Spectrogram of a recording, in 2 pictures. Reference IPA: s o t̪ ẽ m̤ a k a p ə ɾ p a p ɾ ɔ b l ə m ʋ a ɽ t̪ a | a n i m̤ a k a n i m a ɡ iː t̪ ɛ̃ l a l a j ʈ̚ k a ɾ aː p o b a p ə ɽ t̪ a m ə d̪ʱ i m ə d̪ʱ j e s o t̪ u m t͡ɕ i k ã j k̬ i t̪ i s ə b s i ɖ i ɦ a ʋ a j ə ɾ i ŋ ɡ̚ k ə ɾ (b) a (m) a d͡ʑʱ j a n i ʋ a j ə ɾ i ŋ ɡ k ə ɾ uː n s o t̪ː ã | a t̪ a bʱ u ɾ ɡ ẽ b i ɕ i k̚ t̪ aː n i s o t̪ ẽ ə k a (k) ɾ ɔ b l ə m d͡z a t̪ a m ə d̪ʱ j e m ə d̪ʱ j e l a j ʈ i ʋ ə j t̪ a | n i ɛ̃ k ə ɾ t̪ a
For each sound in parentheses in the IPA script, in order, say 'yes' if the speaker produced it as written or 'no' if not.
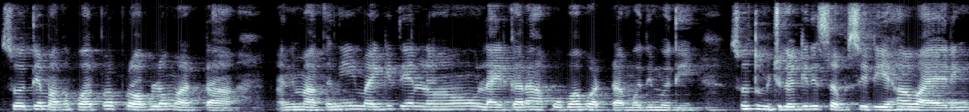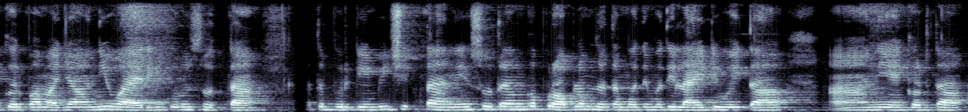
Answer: no, yes, no

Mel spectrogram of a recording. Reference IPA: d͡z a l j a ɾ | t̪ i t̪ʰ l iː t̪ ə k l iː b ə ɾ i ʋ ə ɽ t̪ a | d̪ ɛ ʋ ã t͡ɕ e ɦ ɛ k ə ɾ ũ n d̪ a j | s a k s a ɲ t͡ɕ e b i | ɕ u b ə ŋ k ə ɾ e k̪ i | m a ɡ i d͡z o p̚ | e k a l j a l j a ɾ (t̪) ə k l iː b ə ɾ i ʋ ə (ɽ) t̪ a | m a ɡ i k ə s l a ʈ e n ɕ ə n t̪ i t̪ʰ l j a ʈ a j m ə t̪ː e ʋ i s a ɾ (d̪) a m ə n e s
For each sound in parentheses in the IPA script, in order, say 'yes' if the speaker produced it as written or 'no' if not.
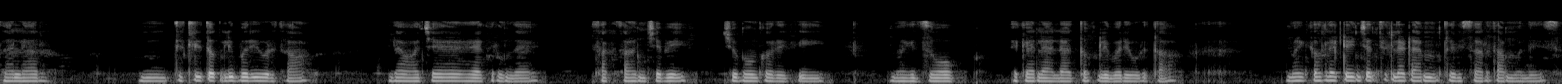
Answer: yes, yes, no

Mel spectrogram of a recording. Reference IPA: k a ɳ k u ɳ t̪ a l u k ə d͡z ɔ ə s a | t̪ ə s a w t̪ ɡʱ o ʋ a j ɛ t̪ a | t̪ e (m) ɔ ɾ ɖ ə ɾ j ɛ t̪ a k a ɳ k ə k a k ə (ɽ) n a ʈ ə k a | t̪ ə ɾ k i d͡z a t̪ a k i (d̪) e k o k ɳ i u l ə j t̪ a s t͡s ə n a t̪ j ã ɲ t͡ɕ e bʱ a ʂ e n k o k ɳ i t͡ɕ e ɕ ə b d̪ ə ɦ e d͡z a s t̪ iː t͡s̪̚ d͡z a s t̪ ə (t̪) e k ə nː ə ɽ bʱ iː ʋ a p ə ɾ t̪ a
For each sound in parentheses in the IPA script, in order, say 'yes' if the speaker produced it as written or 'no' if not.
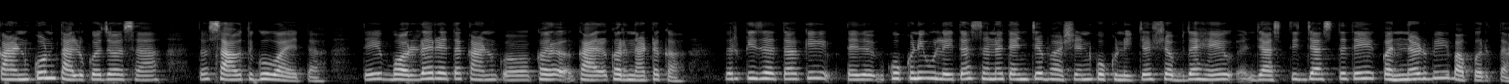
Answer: no, no, no, yes

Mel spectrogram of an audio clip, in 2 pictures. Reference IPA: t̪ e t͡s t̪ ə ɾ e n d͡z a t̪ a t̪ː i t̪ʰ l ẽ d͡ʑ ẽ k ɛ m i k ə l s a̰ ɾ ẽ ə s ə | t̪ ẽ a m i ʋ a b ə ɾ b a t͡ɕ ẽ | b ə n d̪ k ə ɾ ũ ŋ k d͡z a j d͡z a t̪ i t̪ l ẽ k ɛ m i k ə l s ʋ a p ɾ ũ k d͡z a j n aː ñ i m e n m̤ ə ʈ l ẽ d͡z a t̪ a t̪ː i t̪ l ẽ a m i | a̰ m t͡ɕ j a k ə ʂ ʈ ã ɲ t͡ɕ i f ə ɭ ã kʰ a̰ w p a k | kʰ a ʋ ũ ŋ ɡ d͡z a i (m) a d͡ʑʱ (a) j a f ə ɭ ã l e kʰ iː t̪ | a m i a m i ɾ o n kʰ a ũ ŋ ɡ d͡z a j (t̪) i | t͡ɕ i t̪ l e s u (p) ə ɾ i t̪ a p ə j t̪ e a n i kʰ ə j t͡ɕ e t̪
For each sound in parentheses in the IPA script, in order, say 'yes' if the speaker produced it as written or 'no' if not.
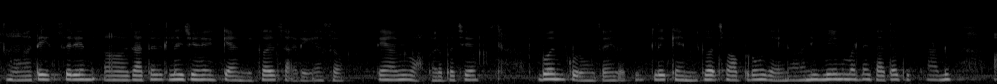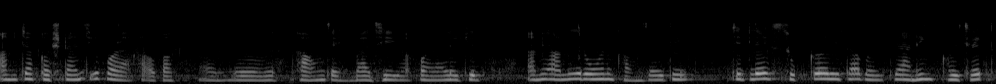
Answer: no, no, yes, no

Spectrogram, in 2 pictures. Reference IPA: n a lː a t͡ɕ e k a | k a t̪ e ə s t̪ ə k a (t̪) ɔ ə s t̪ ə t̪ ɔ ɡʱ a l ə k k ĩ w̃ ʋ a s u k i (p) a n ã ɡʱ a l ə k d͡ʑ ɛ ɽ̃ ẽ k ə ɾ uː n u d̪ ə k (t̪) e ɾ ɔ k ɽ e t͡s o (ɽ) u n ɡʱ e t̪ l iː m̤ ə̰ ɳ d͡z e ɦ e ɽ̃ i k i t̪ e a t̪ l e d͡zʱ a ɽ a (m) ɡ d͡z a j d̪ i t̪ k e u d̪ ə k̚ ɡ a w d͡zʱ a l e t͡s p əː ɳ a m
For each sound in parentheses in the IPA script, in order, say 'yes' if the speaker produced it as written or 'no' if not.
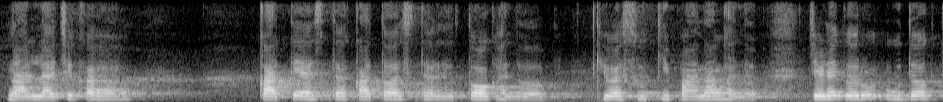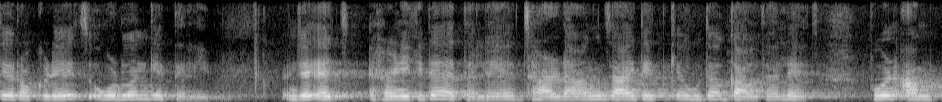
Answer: yes, yes, yes, yes, no

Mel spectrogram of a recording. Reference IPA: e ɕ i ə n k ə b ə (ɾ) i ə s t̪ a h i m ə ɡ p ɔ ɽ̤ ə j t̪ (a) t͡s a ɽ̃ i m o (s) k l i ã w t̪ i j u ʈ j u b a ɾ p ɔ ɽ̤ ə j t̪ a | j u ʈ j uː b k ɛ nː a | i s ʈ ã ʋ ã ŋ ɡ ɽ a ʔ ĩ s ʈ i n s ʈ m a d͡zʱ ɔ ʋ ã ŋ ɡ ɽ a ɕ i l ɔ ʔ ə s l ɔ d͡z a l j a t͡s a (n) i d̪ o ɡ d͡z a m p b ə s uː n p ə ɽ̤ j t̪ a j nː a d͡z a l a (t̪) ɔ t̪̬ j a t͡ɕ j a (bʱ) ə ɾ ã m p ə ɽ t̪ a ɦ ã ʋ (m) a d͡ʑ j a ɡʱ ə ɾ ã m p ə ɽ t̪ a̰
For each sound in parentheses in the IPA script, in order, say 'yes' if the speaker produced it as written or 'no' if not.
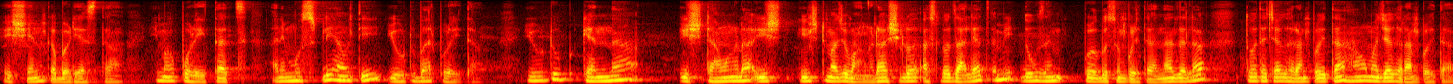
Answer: no, yes, yes, no, yes, no, yes

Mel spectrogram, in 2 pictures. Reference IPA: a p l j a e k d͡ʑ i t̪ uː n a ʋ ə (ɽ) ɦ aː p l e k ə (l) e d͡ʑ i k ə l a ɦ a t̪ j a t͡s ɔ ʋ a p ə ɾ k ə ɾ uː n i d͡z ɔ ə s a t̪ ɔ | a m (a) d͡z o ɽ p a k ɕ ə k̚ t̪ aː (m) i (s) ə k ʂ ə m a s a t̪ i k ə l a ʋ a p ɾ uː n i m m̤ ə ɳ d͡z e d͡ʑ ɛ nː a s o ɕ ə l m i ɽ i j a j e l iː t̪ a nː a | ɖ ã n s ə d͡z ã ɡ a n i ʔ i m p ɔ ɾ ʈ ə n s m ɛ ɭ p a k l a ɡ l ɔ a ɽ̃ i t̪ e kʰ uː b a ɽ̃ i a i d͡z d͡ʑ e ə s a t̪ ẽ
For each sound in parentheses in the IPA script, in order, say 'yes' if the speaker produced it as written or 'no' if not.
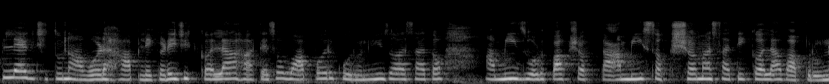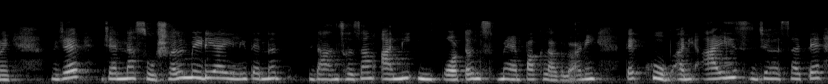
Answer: yes, no, no, yes, yes

